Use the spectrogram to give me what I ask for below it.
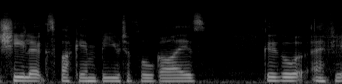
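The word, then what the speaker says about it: Google-fu: Google FU is pronounced like Kung Fu.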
